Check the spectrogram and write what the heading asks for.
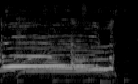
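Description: A loud, sustained wolf howl holds a steady, slightly wavering pitch for about two seconds, then cuts off abruptly into near silence. No one speaks.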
